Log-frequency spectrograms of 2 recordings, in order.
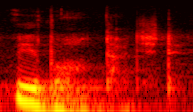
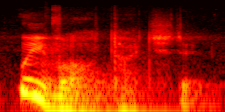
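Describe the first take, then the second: First: Soft unvoiced whisper, let it fall away; an intimate whispered echo of the line. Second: Said in the usual way. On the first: Shown as a demonstration. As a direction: breathe the words as a hushed echo.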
